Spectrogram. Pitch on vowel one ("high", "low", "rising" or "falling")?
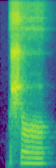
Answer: low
